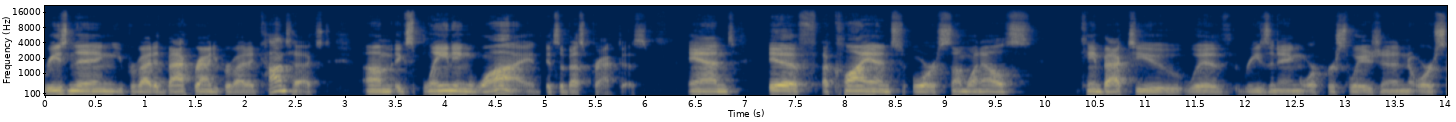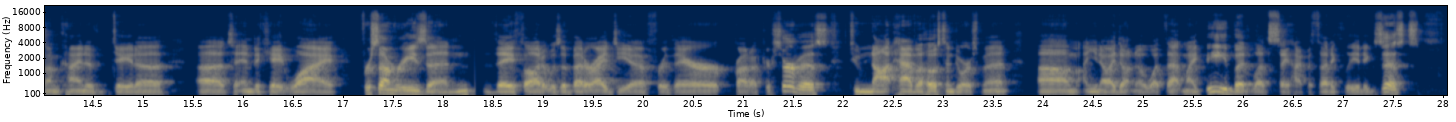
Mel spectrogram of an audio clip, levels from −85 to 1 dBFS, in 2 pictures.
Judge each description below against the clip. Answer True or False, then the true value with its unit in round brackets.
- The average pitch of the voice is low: True (95 Hz)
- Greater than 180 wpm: False (160 wpm)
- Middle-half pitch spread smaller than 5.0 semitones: False (5.3 semitones)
